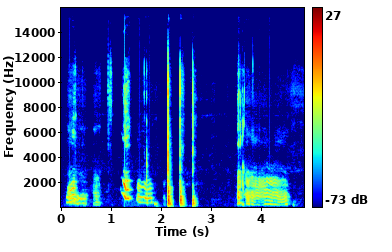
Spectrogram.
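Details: Newborn Cavalier King Charles Spaniel puppies of mothers Robin and Myra, kept indoors: scattered short whimpers and sharp yips in quick bursts, ending in one drawn-out wavering whine.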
